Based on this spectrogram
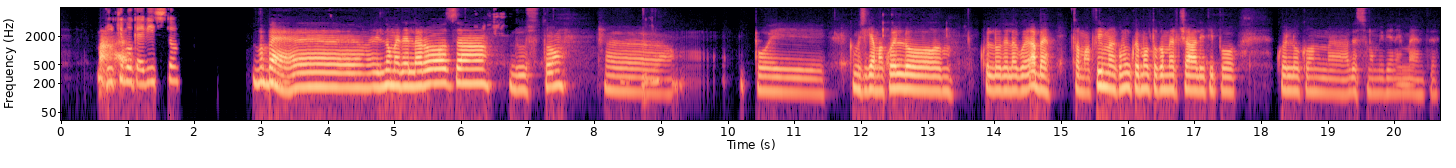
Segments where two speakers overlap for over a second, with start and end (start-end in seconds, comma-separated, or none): none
